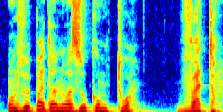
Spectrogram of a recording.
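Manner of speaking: loud, fast dismissive shout at the stranger; rejecting shout. Acted. Animals shouting at Alfred to go away, loud and fast. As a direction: chase him off, loud.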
